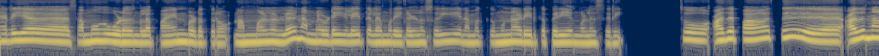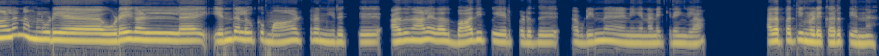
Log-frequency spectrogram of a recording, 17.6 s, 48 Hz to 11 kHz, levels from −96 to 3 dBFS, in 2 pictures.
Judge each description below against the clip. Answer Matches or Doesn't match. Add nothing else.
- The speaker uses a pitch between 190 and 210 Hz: Matches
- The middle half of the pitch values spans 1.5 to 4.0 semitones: Matches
